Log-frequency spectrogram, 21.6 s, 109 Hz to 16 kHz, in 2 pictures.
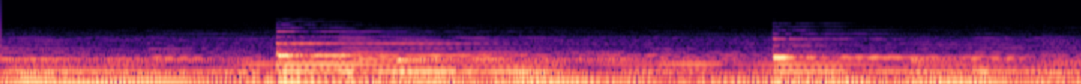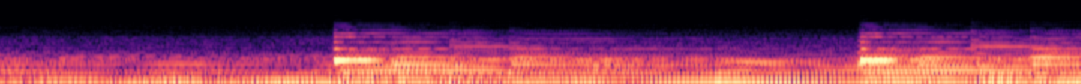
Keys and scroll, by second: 4.0 ctrl+g, 6.2 shift+j, 8.3 shift+e, 8.6 shift+l, 9.8-11.7 typing.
